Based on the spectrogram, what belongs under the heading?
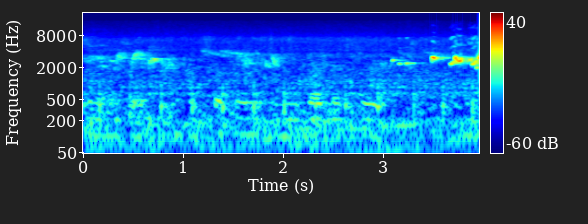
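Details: A Black-crested bulbul sings faint, bubbly, warbling phrases ending in a few louder sharp chirps, with a low voice murmuring underneath, at Camp Hornbill, Kyari Village, Corbett National Park.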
